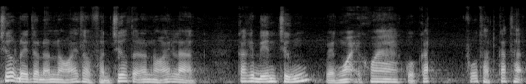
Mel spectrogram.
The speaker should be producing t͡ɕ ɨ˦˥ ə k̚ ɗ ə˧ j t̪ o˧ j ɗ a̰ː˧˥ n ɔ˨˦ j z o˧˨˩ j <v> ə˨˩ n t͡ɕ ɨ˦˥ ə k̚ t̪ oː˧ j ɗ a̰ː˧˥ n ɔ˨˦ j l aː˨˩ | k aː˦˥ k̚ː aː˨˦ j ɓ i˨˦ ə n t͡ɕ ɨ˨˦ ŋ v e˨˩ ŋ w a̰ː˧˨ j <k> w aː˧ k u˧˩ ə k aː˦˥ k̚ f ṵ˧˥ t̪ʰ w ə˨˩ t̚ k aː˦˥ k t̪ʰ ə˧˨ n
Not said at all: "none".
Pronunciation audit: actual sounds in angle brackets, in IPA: f, x

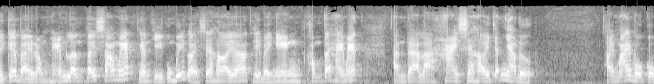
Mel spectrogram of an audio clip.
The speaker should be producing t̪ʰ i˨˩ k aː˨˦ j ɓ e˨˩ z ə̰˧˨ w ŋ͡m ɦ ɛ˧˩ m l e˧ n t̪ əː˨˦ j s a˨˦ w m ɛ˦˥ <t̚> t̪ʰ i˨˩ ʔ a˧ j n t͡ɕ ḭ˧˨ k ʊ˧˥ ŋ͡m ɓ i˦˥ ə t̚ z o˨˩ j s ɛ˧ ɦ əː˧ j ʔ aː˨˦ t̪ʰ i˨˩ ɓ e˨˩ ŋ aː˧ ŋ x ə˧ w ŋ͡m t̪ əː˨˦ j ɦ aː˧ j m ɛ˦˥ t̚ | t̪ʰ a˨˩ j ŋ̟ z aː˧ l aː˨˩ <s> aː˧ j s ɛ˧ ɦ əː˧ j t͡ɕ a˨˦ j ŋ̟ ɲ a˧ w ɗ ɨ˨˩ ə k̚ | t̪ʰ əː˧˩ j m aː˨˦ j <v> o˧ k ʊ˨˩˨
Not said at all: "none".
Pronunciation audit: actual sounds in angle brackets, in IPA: t̚, h, v

